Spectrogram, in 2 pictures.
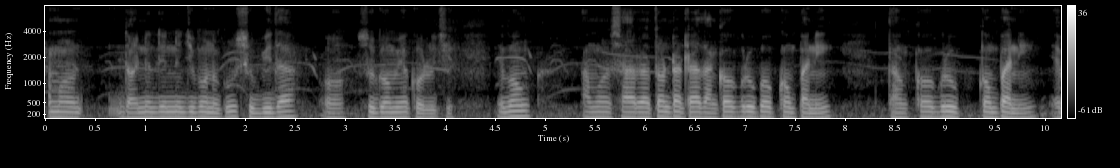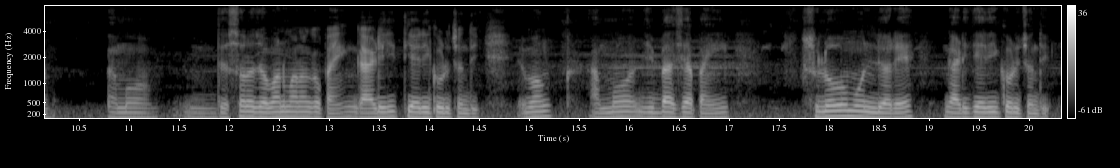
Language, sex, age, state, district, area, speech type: Odia, male, 18-30, Odisha, Jagatsinghpur, urban, spontaneous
